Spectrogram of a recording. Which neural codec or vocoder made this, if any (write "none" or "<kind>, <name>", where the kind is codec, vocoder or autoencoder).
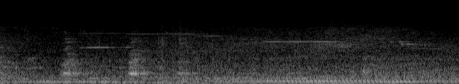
none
